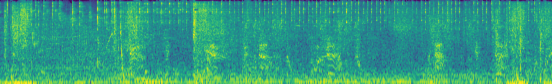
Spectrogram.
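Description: An electronic weapon fires rapid bursts that strike metal.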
